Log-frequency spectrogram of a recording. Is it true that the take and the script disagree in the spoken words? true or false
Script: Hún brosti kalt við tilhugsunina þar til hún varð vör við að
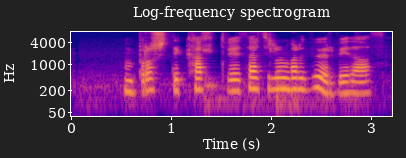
true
